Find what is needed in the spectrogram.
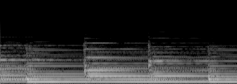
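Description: Acoustic piano playing a waltz: a low bass note held with the sustain pedal under chords struck about every 0.6 seconds.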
